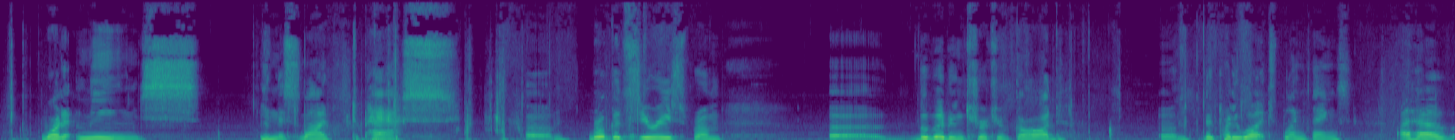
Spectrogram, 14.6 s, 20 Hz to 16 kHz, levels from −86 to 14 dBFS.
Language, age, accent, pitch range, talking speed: English, 60-79, American, 200-235 Hz, 110 wpm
